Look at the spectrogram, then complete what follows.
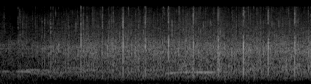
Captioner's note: applause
